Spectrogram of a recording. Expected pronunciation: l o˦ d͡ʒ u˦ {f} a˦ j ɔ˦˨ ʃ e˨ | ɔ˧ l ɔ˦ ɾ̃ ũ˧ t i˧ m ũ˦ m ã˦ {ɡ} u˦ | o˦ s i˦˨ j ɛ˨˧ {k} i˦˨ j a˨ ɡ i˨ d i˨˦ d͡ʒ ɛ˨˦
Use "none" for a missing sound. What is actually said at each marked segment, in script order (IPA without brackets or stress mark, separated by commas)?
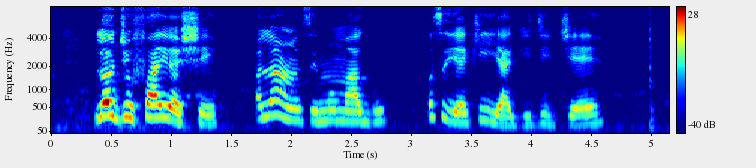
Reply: f, ɡ, k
